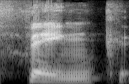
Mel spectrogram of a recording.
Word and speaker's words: Fink: Ours is Fink. Rhymes with think.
